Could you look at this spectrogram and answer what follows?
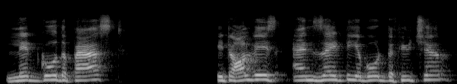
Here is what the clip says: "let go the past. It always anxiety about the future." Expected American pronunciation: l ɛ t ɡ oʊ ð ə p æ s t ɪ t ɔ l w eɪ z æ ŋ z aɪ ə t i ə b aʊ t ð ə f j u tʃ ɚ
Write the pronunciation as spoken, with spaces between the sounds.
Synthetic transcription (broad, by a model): l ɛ t ɡ oʊ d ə p æ s t ɪ t ɔ l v eɪ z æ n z aɪ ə t i ə b aʊ t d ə f j u tʃ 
